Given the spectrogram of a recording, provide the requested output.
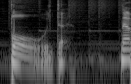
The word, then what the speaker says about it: bold: BOLD是粗的意思吗？他的意思是大胆，OK，是说翻大胆，大概真的翻得过去哦。所以，而且那个大胆是那种，勇敢尝试的那种大胆，或者就是说不怕冒犯人的之类的那种大胆，这样子，OK。所以我说了一个言论，然后会被人家认为说，哦，你竟然敢这样子讲，That's a bold statement，会这样说。好，所以刚先念一次给你听了，这个字念作 bold。那 B A L D 秃头怎么念呢？Bald。他说啊，差别在哪里？好，我们把它详细更讲清楚一点点。其实我自己想过之后，前面这一个大胆的这个发音哈，你可以把它简化成先讲出年纪大那个老那个字，这个应该好念得多。它的发音就是 old，所以很明显的那个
